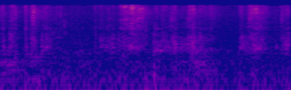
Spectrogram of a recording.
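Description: Faint sound of a pen writing words on a sheet of paper.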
